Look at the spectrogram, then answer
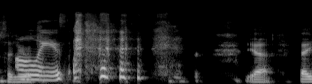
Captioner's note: laughs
